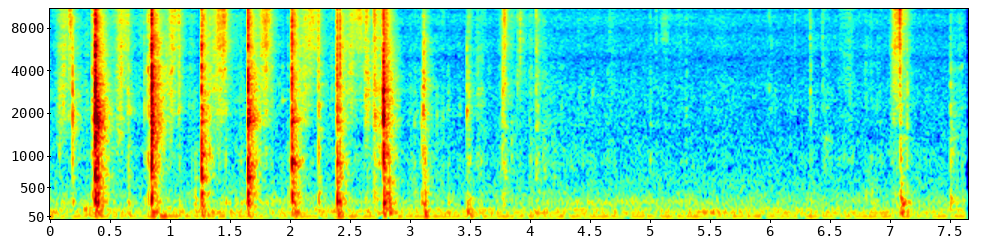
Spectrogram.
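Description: Quick run of crisp card flicks and riffles as tarot cards are shuffled and one is drawn, close and sharp at first, then fading to quiet with a single later snap.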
